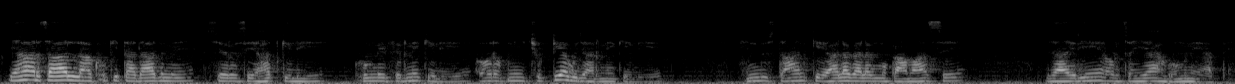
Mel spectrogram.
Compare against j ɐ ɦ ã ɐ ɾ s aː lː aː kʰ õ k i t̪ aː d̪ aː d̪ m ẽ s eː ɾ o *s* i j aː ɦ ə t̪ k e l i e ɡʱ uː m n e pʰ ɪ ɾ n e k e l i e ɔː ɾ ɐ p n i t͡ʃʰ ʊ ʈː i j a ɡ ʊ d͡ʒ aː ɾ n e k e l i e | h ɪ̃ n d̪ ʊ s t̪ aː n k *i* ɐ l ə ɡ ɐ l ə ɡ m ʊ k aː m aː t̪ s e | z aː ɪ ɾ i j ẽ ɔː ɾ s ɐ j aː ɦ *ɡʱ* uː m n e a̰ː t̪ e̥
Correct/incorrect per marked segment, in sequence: correct, incorrect: e, correct

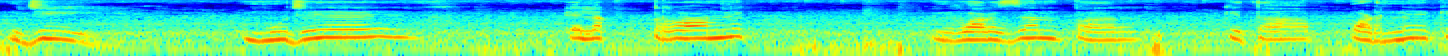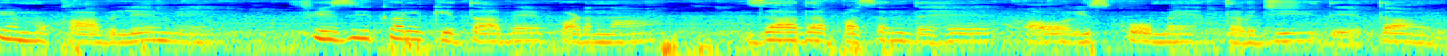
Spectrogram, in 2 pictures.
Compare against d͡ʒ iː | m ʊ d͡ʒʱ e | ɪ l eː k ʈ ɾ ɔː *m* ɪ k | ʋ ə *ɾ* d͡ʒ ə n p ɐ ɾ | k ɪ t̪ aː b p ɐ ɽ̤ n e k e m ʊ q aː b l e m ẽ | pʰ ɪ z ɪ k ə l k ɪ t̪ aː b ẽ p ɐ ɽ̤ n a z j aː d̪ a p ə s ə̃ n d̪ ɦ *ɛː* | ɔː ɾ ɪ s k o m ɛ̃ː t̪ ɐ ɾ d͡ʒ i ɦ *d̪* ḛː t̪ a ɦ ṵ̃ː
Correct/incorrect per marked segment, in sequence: incorrect: n, correct, incorrect: ɛ, correct

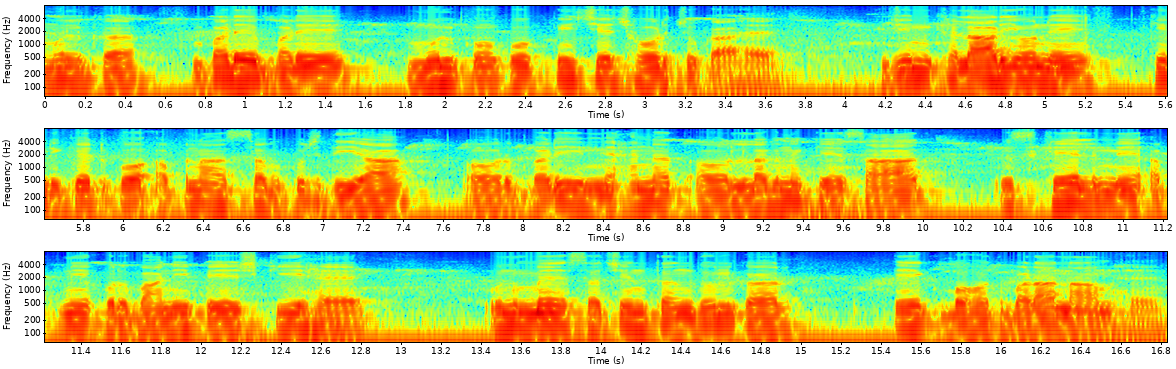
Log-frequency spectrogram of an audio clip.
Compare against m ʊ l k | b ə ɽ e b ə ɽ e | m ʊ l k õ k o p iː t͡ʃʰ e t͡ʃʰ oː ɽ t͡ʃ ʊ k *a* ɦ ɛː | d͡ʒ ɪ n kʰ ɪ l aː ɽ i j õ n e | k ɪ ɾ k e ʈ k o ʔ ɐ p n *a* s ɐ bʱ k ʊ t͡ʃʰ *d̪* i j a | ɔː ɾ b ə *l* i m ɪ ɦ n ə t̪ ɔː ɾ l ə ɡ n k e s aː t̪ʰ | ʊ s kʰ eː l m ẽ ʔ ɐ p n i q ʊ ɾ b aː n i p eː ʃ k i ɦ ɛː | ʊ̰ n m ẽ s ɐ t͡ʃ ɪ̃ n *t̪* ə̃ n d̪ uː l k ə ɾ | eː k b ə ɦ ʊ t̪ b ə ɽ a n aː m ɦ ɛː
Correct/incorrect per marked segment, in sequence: correct, correct, correct, incorrect: ɽ, correct

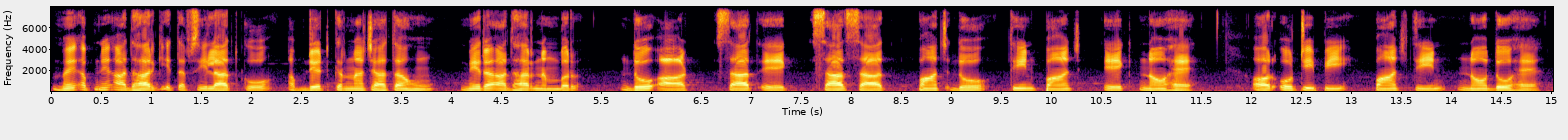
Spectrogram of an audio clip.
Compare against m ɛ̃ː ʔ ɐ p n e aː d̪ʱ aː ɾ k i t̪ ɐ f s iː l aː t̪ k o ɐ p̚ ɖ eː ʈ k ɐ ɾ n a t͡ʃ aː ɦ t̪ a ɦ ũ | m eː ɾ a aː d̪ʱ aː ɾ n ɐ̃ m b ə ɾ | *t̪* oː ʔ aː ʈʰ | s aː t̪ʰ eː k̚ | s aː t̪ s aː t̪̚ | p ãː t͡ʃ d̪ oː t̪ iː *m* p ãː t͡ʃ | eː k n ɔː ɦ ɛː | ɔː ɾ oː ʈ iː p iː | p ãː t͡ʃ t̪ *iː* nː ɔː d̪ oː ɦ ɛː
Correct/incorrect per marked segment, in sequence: incorrect: d̪, incorrect: n, correct

